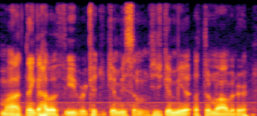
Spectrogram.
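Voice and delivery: low, soft, feeble request; weak sick plea. Retold or imitated. Asking mom for a thermometer at night, weakly. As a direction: imitate asking softly while feverish.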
